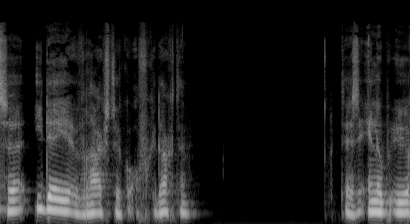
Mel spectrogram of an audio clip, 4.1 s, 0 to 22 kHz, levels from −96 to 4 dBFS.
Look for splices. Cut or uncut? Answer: uncut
